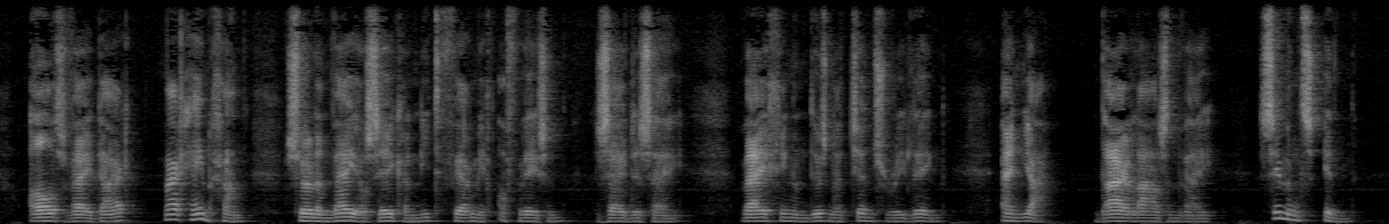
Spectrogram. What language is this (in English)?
Dutch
